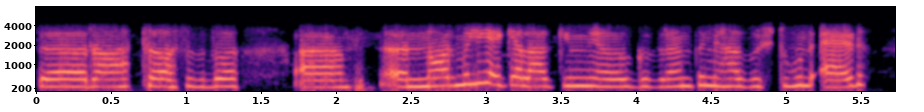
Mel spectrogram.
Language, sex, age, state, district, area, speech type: Kashmiri, female, 18-30, Jammu and Kashmir, Anantnag, rural, conversation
